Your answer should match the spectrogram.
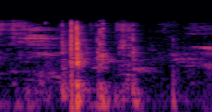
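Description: Pokémon trading cards being handled, with a few light clicks and rustles.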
